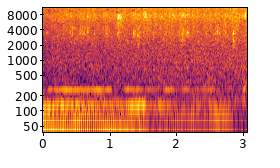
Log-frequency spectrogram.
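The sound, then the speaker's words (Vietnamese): Heavy rain pours down over a village in a dense, steady hiss that stays loud and even throughout, with no voices. “Mưa trắng trời, mưa vũ vã, mưa giằng xé từng cơn.”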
